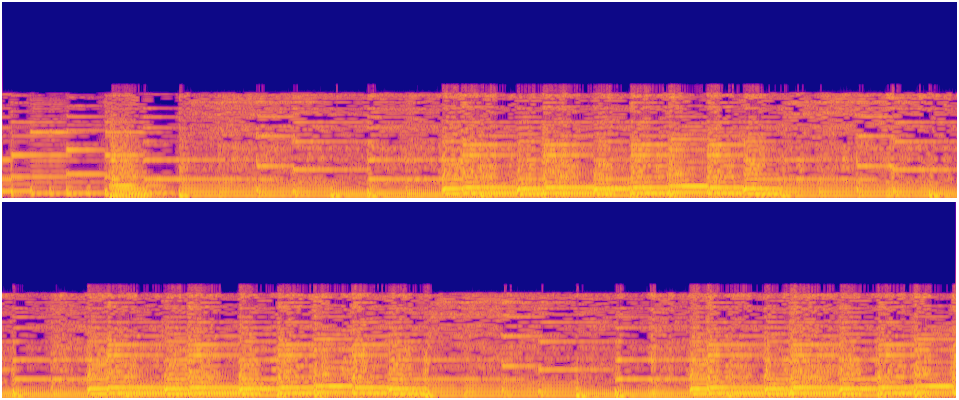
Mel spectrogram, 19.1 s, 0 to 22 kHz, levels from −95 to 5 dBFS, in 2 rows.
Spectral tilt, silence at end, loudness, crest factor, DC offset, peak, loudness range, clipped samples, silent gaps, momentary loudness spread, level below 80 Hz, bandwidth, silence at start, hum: -11.5 dB/octave; 0 s; -7 LUFS; 6 dB; under 0.1%; 0 dBFS; 5 LU; 4%; none; 7 LU; -16 dBFS; 4 kHz; 0 s; none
